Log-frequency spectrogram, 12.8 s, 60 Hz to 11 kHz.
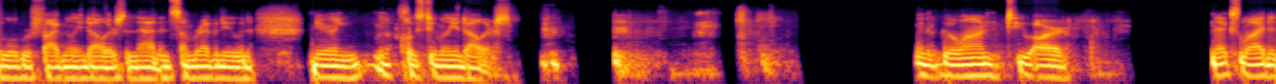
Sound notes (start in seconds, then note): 5.4 coughing sound; 7.8 pause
